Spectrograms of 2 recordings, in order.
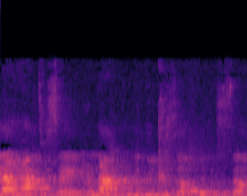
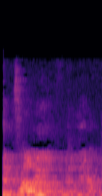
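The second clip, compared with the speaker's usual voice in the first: stern; 5 semitones higher, 8 dB louder than usual. Acted. Polonius scolding his daughter.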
